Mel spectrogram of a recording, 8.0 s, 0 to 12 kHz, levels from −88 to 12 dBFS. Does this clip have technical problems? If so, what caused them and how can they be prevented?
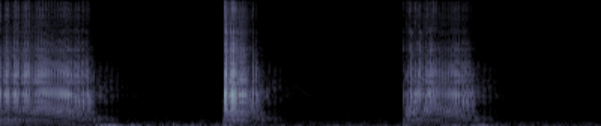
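No, this clip has no technical problems, so there is nothing here to prevent.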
